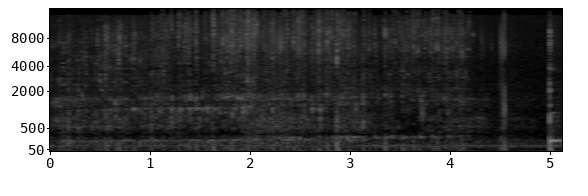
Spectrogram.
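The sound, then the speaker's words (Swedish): A bottle that was full and capped is emptied, its contents pouring out in a steady rushing, gurgling stream for several seconds. The flow ends in a couple of brief drips or knocks. “Men hvis vi tømmer ut innholdet i flaska,”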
